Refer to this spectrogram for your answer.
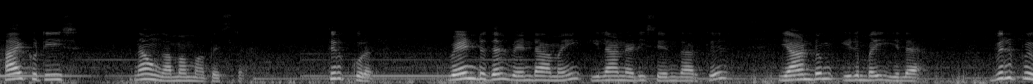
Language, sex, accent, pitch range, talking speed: Tamil, female, native, 170-225 Hz, 95 wpm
